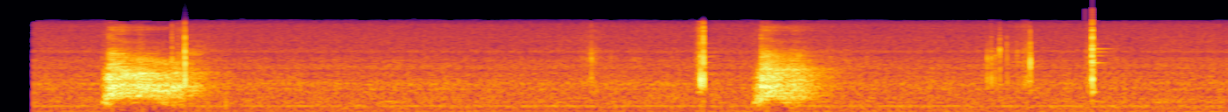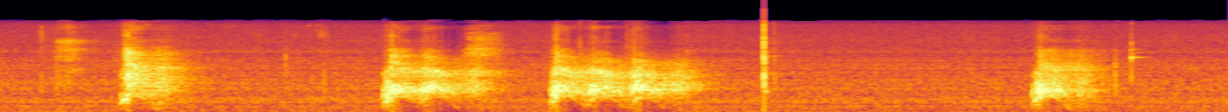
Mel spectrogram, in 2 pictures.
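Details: A pet dog acting as a guard dog, recently started barking a lot: short, loud barks in scattered bursts, some doubled, across about twelve seconds, with sharp clicks and a faint steady hum behind.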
